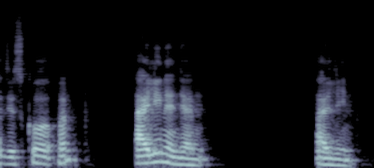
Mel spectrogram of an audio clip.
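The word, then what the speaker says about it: ptyalin: जिसको अपन टाइलिन enzyme, टाइलिन P silent रहता है, टाइलिन एंजाइम के नाम से जानते हैं।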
